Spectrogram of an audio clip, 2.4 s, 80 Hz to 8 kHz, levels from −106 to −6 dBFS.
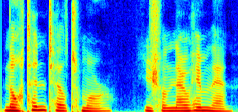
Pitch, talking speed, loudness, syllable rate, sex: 200 Hz, 200 wpm, -17 LUFS, 5.5 syllables/s, female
